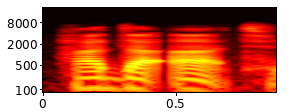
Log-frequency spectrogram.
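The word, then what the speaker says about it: Hadat (הדעת): All right, so I'd like to welcome Eitz Hadat. Hadat is the proper way to say that.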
